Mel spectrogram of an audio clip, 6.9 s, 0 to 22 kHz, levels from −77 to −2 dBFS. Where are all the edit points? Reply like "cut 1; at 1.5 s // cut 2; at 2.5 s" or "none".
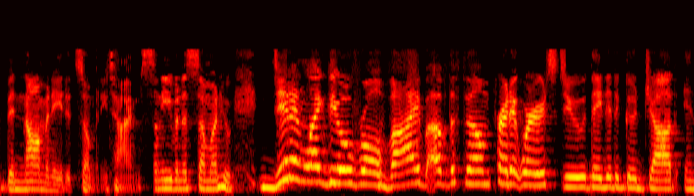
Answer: cut 1; at 1.5 s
